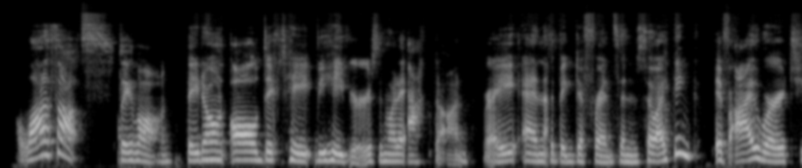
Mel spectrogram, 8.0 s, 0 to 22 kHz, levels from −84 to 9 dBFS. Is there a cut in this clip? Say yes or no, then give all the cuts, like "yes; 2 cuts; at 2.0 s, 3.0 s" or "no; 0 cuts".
yes; 6 cuts; at 1.2 s, 3.1 s, 4.0 s, 4.8 s, 5.5 s, 7.1 s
